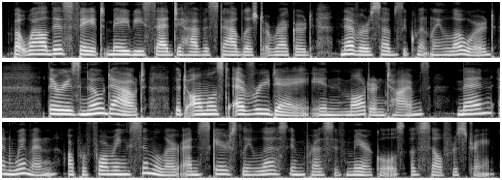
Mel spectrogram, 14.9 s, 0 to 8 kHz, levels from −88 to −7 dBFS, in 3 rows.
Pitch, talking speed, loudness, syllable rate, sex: 190 Hz, 160 wpm, -17 LUFS, 5.4 syllables/s, female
